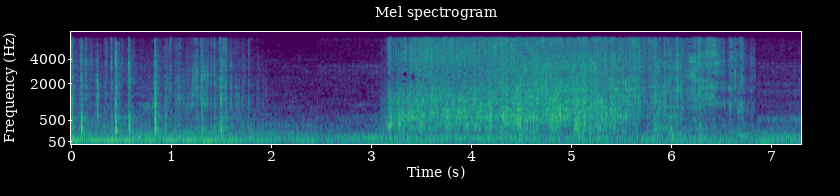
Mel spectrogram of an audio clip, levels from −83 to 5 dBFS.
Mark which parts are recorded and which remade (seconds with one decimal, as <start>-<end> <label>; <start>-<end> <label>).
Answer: 0.0-7.3 recorded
